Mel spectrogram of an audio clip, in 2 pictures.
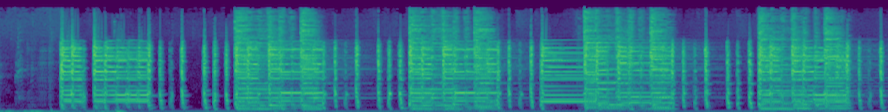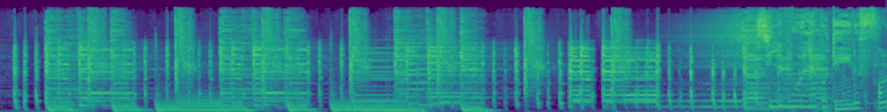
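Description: A pop song by a local artist plays on FM radio during a musical break, loud and continuous, with dense layered instruments, a steady driving beat and effect-heavy, slightly distorted synth tones, and no talking over it.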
